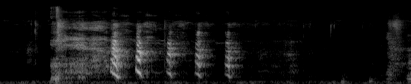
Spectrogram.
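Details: Sherman, a pet dog in a household with the mini dachshund Jethro, cries and begs for his nightly treats indoors after bath time: a burst of about seven high, sharply falling whining yelps in quick succession, then a pause and one more cry.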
